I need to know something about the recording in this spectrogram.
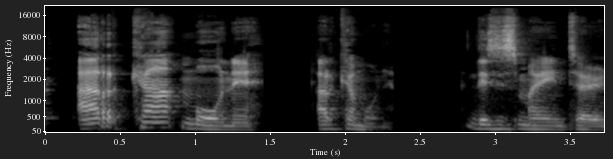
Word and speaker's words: Arcamone: Arcamone. This is my entire name. Listen to that Italian pronunciation.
